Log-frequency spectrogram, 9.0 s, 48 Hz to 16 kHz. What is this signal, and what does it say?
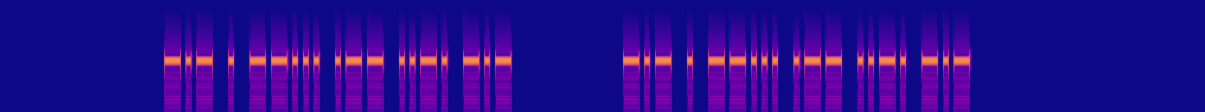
Morse code, heard as a keyed tone, about 30 wpm, 700 Hz. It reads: KE7WFK KE7WFK
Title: USA Call Signs - 6 Characters - Repeated 2x - 30wpm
